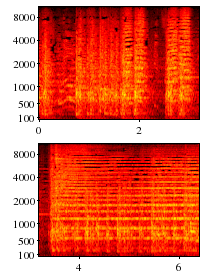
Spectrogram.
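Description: Marching band playing: percussion hits with two short breaks in the first few seconds, then the brass come in and hold a sustained chord.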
